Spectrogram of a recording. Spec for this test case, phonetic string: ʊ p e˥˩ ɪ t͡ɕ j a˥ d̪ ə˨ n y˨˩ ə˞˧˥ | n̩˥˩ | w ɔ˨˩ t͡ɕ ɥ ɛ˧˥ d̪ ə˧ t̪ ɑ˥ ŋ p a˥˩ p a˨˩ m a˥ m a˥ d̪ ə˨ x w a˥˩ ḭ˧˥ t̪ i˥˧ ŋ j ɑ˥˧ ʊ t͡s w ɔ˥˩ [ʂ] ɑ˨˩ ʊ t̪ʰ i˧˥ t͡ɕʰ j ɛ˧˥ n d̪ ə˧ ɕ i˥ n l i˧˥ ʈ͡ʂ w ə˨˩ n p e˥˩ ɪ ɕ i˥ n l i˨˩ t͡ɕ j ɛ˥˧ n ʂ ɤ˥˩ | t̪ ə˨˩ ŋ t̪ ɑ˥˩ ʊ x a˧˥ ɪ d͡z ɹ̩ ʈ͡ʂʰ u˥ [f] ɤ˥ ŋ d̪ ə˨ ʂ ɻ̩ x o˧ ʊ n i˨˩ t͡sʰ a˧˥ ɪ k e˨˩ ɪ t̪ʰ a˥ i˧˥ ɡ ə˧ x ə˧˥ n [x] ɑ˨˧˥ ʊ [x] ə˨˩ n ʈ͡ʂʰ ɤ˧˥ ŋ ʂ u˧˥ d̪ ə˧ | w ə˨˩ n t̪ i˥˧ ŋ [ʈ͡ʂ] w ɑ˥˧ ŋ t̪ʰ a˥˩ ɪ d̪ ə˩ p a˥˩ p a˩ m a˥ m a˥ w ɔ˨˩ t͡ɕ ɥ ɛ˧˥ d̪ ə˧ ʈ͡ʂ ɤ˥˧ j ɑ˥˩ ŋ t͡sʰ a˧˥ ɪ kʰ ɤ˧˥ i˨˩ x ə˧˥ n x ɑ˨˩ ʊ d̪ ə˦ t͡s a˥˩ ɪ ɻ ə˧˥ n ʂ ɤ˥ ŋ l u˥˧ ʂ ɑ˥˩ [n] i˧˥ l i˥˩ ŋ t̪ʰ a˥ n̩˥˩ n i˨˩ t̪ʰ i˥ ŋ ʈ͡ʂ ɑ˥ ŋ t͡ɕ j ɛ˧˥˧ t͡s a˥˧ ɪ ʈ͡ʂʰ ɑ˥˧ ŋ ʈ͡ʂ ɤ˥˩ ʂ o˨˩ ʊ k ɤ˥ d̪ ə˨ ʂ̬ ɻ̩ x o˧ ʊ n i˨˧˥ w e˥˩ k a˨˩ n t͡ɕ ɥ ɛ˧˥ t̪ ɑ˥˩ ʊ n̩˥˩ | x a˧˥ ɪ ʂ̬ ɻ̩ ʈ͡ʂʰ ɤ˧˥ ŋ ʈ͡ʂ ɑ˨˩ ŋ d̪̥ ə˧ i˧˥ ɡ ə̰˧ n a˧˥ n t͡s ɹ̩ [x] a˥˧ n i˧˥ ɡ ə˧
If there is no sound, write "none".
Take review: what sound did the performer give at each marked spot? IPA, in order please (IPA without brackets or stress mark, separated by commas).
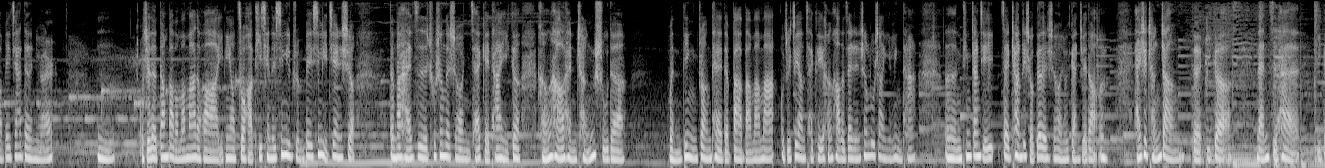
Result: x, ʂ, x, x, ʈ͡ʂ, ŋ, x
